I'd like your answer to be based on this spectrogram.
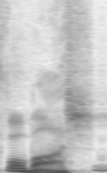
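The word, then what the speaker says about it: phobos (φόβος): The word fears is the Greek word pronounced phobos, or in English, phobia.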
